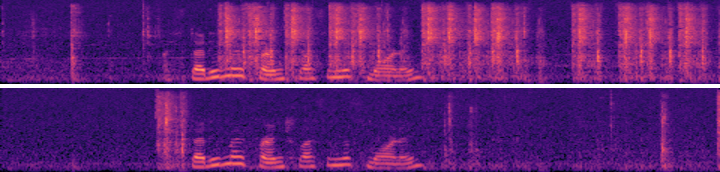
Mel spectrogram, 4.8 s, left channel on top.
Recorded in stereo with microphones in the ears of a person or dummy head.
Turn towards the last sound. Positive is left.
turn(degrees=15)  # may be behind; listen again after turning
